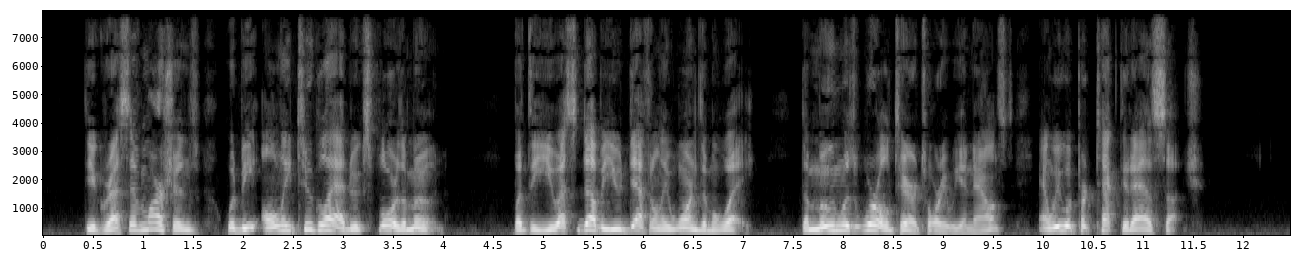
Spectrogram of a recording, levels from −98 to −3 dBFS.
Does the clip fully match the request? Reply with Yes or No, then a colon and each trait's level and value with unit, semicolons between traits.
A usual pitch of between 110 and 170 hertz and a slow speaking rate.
No: medium, 140 Hz; average, 160 wpm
